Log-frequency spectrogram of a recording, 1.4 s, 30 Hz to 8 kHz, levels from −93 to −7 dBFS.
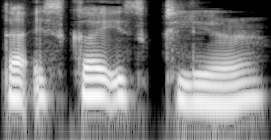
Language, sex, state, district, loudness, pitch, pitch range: English, female, Arunachal Pradesh, Lower Dibang Valley, -16 LUFS, 165 Hz, 145-170 Hz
